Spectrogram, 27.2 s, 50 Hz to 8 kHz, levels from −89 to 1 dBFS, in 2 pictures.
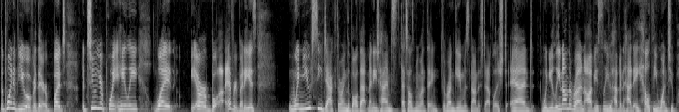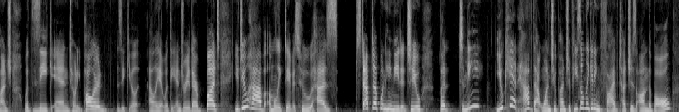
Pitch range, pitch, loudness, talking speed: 200-275 Hz, 230 Hz, -26 LUFS, 210 wpm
